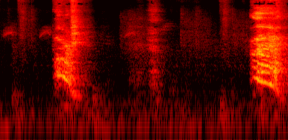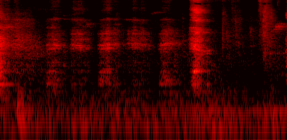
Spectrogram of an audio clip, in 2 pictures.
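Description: A man's loud, strained vocal groans while front squatting a heavy barbell: two big ones, about a second in and about five seconds in, each falling in pitch. Shorter, quieter gasps and breaths come in between.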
